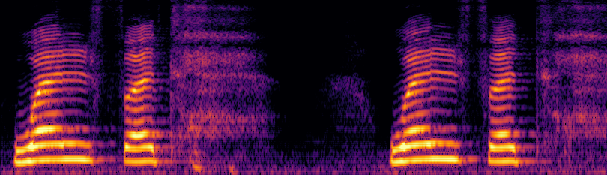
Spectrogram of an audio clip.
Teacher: ہا کیونکہ اینڈ پہ آ رہا ہے اب ہم نے اس کو ساکن کر دینا ہے، پیش نہیں پڑھنے، تو ہمس کو ہم واضح کریں گے، ٹھیک ہے؟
